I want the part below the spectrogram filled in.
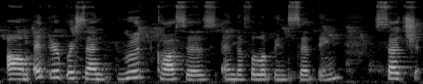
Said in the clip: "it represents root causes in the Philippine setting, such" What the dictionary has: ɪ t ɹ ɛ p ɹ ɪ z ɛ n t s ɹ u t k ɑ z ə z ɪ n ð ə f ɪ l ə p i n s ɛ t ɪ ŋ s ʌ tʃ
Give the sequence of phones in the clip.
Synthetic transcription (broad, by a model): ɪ t ɹ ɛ p ɹ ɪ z ɛ n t ɹ u t k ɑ s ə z ɪ n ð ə f ɪ l ə p i n s ɛ t ɪ ŋ s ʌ tʃ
